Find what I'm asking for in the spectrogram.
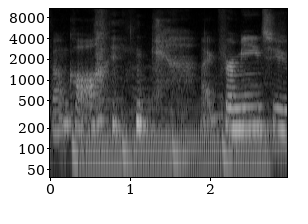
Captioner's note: laughs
